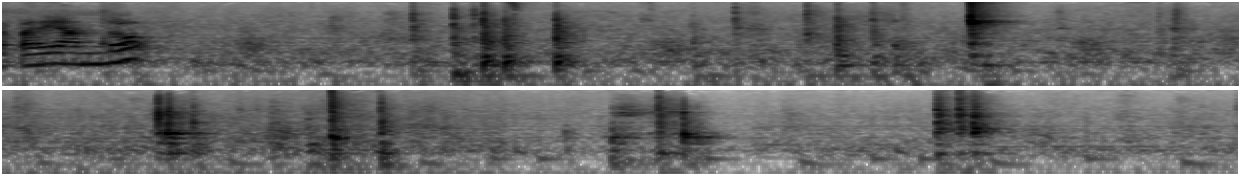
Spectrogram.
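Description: Metal parts knock and clink against a coffee machine.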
